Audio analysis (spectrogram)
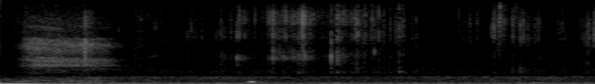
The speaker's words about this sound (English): Can you stop chewing on that Biscoff? It's making a cool noise in the...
